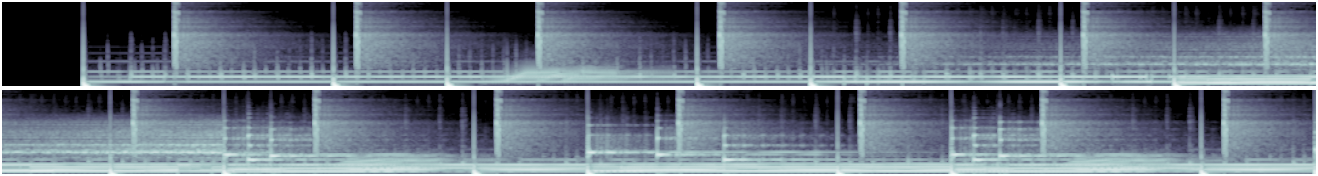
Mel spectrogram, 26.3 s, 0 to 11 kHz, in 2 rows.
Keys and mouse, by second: 0.7-2.3 drag, 4.4 s, 6.8 s, 8.7-10.4 drag, 13.8 middle click, 14.6-17.7 drag, 15.8 z, 16.5 z, 18.1 e, 20.7 z, 21.0-22.7 drag, 21.4 z, 22.3 e, 24.9 click, 25.2 z, 26.0 b.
